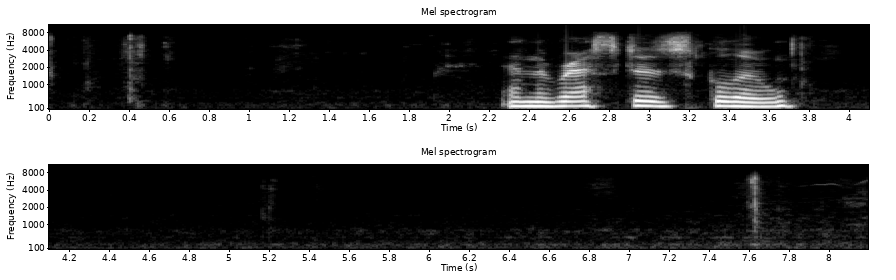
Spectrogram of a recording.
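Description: A glue pen dabs and scrapes against paper.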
